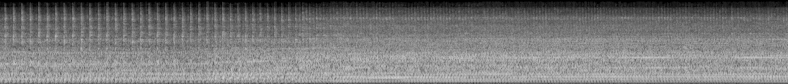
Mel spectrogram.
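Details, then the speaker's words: Homelite GC1800A 1800-watt generator from 2008, cold start on choke after opening up the carburetor pilot jet: starts on the first pull with quick chugging, then settles into a steady, even run. Normal cold start. "it starts on our first pull it ran reliably for 10 minutes or so"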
